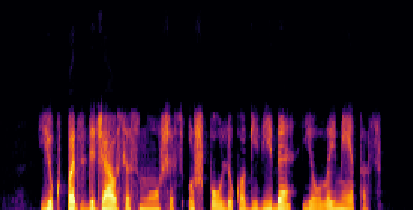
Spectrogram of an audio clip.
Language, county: Lithuanian, Vilnius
